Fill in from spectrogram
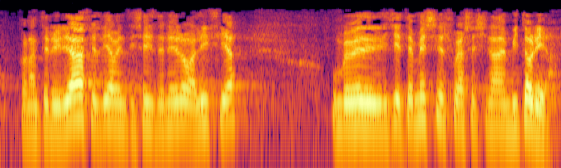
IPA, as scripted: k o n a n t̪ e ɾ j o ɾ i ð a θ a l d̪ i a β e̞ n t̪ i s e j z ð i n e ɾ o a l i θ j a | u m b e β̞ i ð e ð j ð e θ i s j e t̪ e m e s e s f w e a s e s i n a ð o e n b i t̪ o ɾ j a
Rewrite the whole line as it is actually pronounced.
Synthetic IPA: k o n a n t̪ e ɾ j o ɾ i ð a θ e l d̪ i a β e̞ n t̪ i s e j z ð e n e ɾ o a l i θ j a | u m b e β̞ e ð e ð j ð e θ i s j e t̪ e m e s e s f w e a s e s i n a ð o e m b i t̪ o ɾ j a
